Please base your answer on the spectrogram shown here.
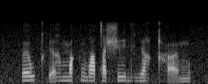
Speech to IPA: ə w kʰ ḭ ʁ m ə q n d y tˤ ə ʃ i dʱ i ʁ qʰ ə̰ m

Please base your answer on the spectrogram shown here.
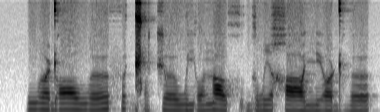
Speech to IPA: w ɤ ɖ ɔː w ɵː f ɵ ɡ͡ǁ ɔ t͡ʃ ɵː w j o n ɒː xʷ ḭ ɡ ɵ w i χ ɒː nʲ ɔː ɖʱ ɵ

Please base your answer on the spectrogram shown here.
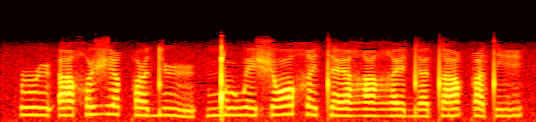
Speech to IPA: ɹ ʉ ʔ a χ ʉ ʒ i q ʉ d ʉ | ŋ͡ǃ u w e ʃ ɔ χ i t ɛ ʁ a ʁ e d ɜ t a q e t i

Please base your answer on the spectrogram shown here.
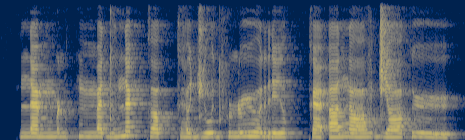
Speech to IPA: n æ mː ʌ ɳ o̤ k mː æ d o̤ n æ kː ʌː kː æ̤ ʊ̯ d͡ʑ uː d f ʉ ɳ ʉː ʊ̯ r iː ʊ̯ kː æ ʔ a n ʌː v d͡ʑ ʌː k ʉː

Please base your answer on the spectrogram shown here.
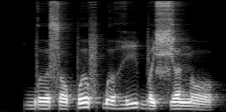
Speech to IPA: b ɤ s ɔ p ɤ f ɓ ɤ ɦ i b ɐ ɕ ɐ n ɔ

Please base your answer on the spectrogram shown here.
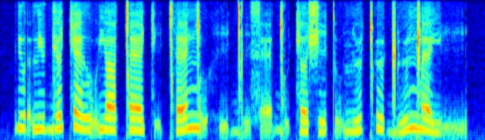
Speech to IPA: ɾʲ u ɾ ə̰ lʲ ʉ ɡʲ ɐ c ɛ ɣ ṵ j ɐ ǀ ɛ c ḭ ǀʰ ɛ ŋ͡ǀ ṵ h ḭ ɡ͡ǀ ḭ s ɛ̰ ɡ͡ǀ ṵ c ə ʃ i t ṵ ʎ ʉ ǀʰ ʉ ɡ͡ǁ ʉ ŋ͡ǁ ɛ j ḭ

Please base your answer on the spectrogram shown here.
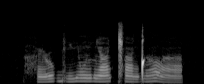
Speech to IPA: h ə̃˨ ɭ u˦ ɡ i˨˦ j ũ˦ ʎ ã˨˦ ǁ ã˨ ɡ͡ǃ ə̃˦ lˠ ã˨

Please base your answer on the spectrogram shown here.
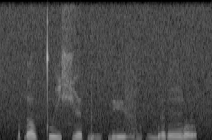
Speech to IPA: ɗ ɔ tʷ i ç ø ɓ ṳ ɓ y v ɔ̤ ɡ͡b ɵ ŋ͡m o

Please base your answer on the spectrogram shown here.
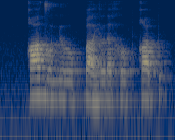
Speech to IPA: q a d o lʲ ʊː p ɓ a j ø ɾ ɛ h ʊː p q ɪ p

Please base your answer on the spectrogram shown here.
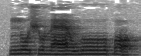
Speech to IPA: n o ʃ o l æː w oː ɓ ɔ

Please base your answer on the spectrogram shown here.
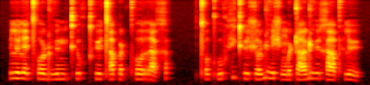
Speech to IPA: l y l e tʰ o ɖʱ y mʲ e kʰ y xʷ kʰ y tʼ a p a ʈ pʰ o r a x | tʼ o kʷʼ e xʷ fʲ e kʰ y ʃ o l ɖʱ e ʃ ŋʷ e ʈ a ɖʱ y x a pʰ l y

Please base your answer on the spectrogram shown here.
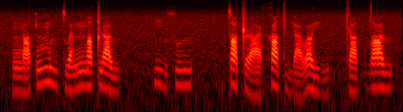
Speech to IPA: ŋ a˨˩˦ tˤ mː ɯ˥˧ tʷ a˧ nː o˥ tˤ ɳ ɯ˥˧ | i˥˧ sʷ ɯ˥ | tʷ ɯ˥˧ tˤ ɭ a˩ x ɯ˥˧ tˤ ʎ a˩ lˠ ə˥˧ j i˨˩˦ tː i˧ tˤ dˤ ɯ˥

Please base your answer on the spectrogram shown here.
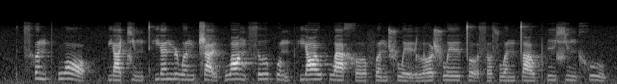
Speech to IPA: t͡sʰ ə˥˧ n pʰ w ɔ˥˩ | p j ä˧˥ t͡ɕ ḭ˨˩ ŋ t̪ʰ j ɛ˥ n ɻ w ə˧˥ n ʈ͡ʂ a̰˨˩ ɪ̯ p w ɑ˥˩ ŋ s ɹ̩˥ p ʊ̰˨˩ ŋ pʰ j ɑ˥ ʊ̯ f w ä˥˩ x ɤ˧˥ f ə˧˥ n ʂ w ḛ˨˩ ɪ̯ l ɤ˥ ʂ w e˥ ɪ̯ t̪ ɤ̰˨˩ s ɤ˦ s w ə˧˥ n t̪ ɑ˧˥ ʊ̯ pʰ i˥ ɕ i˥˧ ŋ x u˥˩

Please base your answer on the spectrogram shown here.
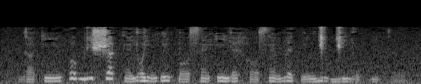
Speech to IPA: ɡ a˨ k ĩ˧ | o˦ b i˦ ʃ a˦ k ɛ̃˧ j ɔ˦ j ũ˧ k͡p ĩ˦ k͡p ɔ˧ s ɛ̃˦ k ĩ˦ j ɛ˦ h ɔ˧ s ɛ̃˦ b ɛ˦˨ k͡p ĩ˨˦ ɡ i˦˨ ɡ i˨˦ j o˦ k͡p i˦˨ k ɔ˨

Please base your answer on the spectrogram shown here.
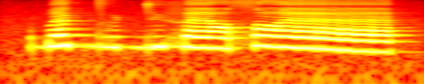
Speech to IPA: b æ ʈ dʱ ɯ ʈ d̪ y f æː sˤ æː

